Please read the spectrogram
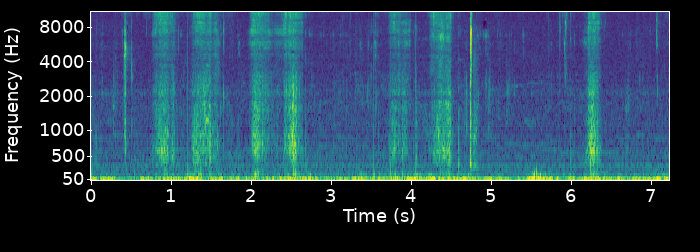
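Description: Close-miked slurping and chewing of glass noodles from a self-heating hotpot, a string of short slurps about once a second.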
